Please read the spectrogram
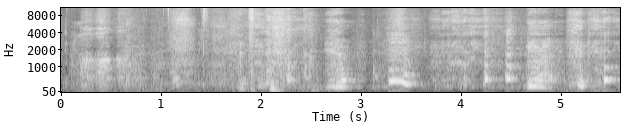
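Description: Young men laughing in short broken bursts, with breathing, while starting to eat pizza quickly.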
